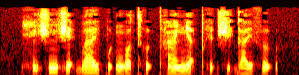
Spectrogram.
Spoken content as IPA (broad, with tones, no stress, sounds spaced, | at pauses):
h ĩ˦˨ ʃ ĩ˦ ʃ ɛ˦ ʔ b a˦ ɪ̯ p ʊ˦ ʔ ŋ ɔ˨ tʰ ʊ˦ ʔ pʰ ã˨ ɲ ä˦ ʔ pʰ ɪ˦ ʔ ʃ ḛ˦˨ ɡ a˨ ɪ̯ θ ʊ˦ ʔ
